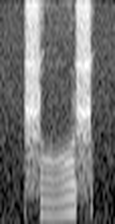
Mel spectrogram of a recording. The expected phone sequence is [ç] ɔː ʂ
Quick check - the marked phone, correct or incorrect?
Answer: incorrect: ʂ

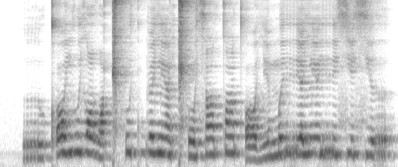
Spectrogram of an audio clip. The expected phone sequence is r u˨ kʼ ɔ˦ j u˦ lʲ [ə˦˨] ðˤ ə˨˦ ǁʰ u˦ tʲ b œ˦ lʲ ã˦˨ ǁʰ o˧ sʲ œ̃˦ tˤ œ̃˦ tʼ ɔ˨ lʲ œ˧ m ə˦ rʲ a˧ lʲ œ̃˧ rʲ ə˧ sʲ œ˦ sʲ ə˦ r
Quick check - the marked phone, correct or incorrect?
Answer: correct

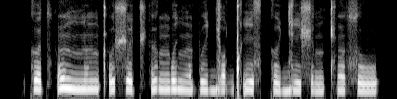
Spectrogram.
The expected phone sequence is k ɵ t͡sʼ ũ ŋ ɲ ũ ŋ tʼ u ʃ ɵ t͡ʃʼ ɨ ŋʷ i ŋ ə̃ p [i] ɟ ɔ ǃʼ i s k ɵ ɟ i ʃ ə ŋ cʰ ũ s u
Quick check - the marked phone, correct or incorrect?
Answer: incorrect: ɨ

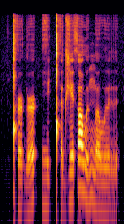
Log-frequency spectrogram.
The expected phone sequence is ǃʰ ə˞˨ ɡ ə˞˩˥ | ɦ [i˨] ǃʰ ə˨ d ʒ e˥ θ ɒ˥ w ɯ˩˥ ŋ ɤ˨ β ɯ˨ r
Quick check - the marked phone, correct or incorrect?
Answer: correct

